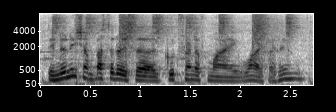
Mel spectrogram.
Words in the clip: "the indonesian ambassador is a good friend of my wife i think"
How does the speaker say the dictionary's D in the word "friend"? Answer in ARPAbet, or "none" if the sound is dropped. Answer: D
